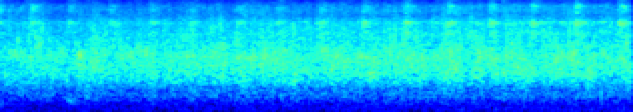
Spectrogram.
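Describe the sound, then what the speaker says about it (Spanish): Steady, dense applause from a church congregation during a sermon, a continuous hiss-like wash of many hands clapping at even volume throughout. "si usted va a darle al Señor un aplauso, hágalo mejor"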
